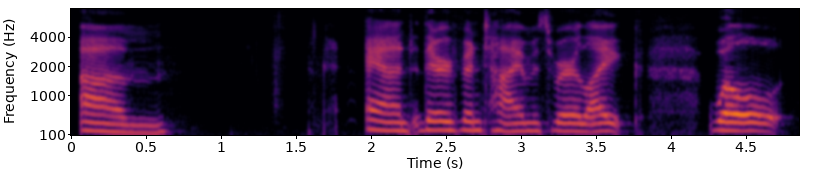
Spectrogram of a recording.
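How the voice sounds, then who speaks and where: A woman hosting a podcast in casual chat, relaxed, laughing along and telling stories with quoted asides. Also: medium pitch, drawn-out words, smooth. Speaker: podcast host.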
